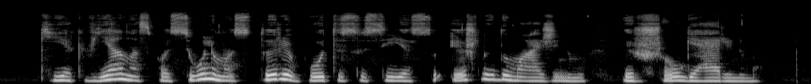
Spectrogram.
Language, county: Lithuanian, Vilnius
